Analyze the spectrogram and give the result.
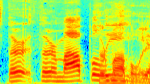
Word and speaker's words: Thermopylae: Thermopile or something. – Yes, Thermopylae. Yes, sorry.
